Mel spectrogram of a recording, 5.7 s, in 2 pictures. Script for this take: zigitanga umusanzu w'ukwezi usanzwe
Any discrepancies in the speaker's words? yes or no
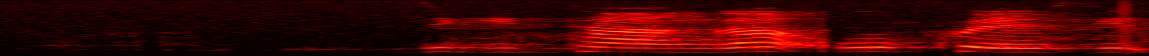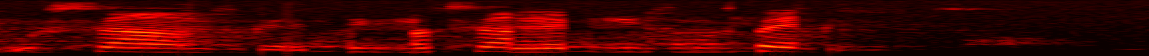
yes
